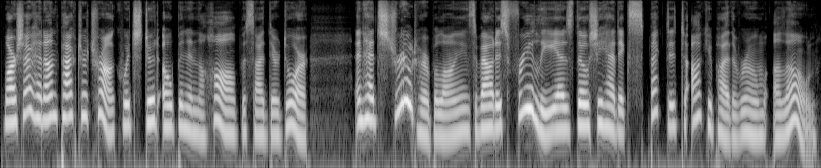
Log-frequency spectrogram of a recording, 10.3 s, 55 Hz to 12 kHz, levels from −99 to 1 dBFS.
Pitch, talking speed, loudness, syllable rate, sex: 210 Hz, 185 wpm, -18 LUFS, 5.2 syllables/s, female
